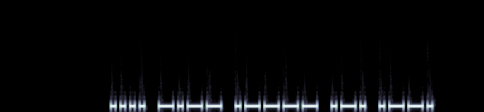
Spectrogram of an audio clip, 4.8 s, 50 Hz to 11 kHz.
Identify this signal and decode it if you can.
Morse code, heard as a keyed tone, about 25 wpm, 700 Hz. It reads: HY1RP
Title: Code Groups - 5 Letter:Numbers - 25wpm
